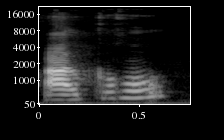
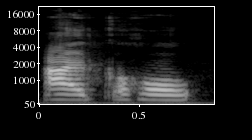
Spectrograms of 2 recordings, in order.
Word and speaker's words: alcohol: best guess guess what what consonant is always silenced in spanish here is a hint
